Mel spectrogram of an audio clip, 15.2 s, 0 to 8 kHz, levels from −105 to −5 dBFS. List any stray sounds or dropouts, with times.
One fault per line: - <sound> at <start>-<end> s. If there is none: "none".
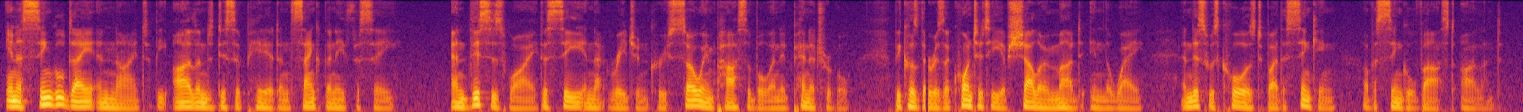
- dropout at 9.2-9.3 s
